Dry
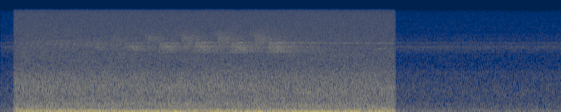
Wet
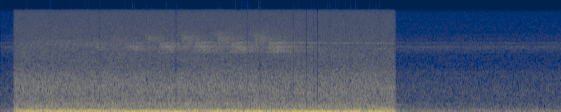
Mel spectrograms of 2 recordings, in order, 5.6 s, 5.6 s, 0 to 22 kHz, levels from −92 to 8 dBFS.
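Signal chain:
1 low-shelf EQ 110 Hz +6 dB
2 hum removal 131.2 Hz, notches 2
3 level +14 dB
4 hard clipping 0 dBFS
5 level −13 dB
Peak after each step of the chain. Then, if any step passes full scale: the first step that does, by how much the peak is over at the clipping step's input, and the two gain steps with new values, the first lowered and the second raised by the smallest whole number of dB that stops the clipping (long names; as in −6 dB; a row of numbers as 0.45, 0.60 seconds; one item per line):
−9.0, −9.0, +5.0, 0.0, −13.0 dBFS
step 3, 5.0 dB
step 3 +9 dB, step 5 −8 dB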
